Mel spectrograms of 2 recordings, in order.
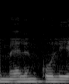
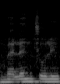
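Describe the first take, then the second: First: The 'ch' is said as a k sound. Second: The 'ch' is said like the ch in chair. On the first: The speaker calls it right. "ये मेलनकोली है" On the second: The speaker calls it wrong. "कोई इसको मेलनचोली पढ़ रहा है"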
